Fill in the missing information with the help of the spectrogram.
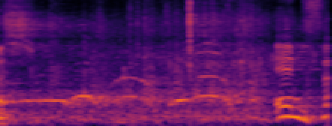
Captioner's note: audience applauding; audience cheering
